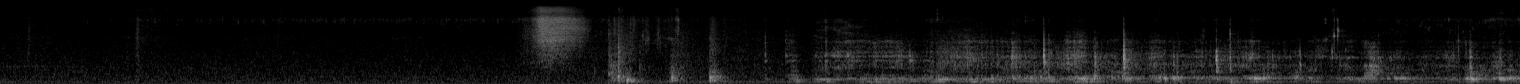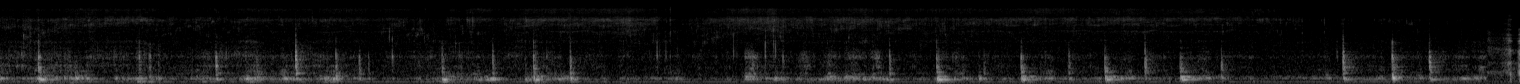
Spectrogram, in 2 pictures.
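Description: A plastic spatula stirring sodium hydroxide into water in a stainless steel pitcher, mixing a lye solution: quiet at first, then a short burst of hiss about five seconds in, followed by steady irregular scraping and clinking against the metal.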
